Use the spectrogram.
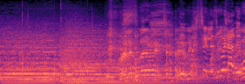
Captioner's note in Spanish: Bullicio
